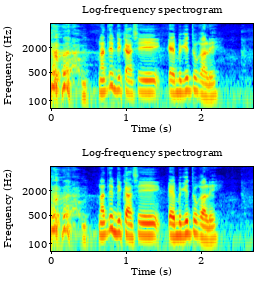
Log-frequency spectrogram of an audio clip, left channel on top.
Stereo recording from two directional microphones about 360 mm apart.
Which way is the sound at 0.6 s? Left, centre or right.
Centre.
